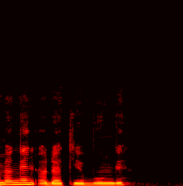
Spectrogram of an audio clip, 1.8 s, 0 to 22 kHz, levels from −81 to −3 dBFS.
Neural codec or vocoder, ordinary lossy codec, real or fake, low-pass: none; Opus, 32 kbps; real; 19.8 kHz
